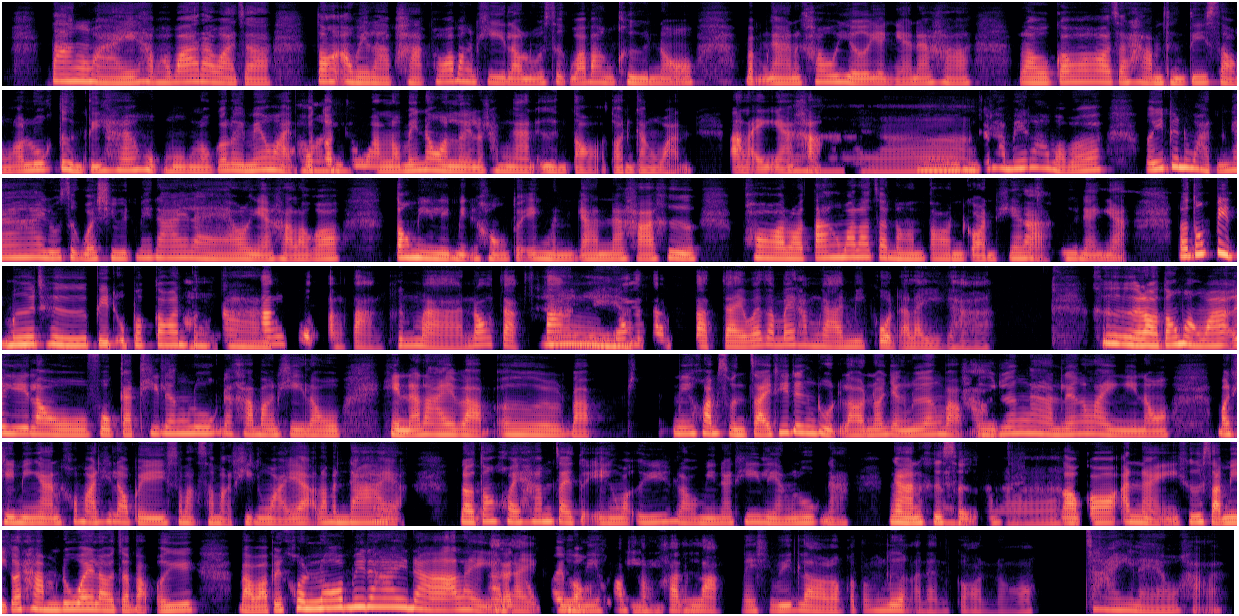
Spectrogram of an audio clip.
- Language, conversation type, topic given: Thai, podcast, คุณจัดสมดุลระหว่างงานกับชีวิตส่วนตัวยังไงบ้าง?
- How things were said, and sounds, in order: distorted speech; drawn out: "อา"; mechanical hum; other noise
